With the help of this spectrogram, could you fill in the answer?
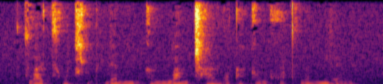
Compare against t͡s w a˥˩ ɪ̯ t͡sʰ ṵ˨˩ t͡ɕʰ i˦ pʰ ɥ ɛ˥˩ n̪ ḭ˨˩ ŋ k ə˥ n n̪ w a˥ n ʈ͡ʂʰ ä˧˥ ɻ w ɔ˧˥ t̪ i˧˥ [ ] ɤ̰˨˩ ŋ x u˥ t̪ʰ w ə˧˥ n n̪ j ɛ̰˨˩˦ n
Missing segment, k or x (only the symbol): k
